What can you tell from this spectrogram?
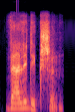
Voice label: "valediction", Indian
